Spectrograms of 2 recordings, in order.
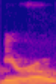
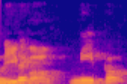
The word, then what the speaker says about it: Nepo: Mark Nero was fighting cancer when he wrote this. And it's beautiful. So Nepo.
